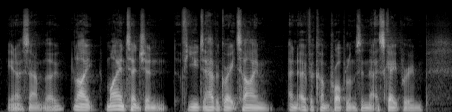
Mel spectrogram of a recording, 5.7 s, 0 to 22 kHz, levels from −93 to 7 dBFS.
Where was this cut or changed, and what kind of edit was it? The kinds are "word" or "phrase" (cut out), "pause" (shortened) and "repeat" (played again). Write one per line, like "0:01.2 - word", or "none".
0:01.2 - pause
0:02.1 - pause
